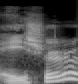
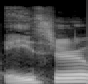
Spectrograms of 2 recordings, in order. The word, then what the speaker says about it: Azure: AWS another one is Microsoft Microsoft Azure or Acer or Azure depends on how how people pronounce it um is their solution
